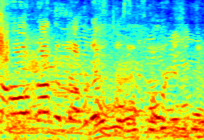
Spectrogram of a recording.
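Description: Indistinct chatter of several people talking at once among spectators, with no single clear voice.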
